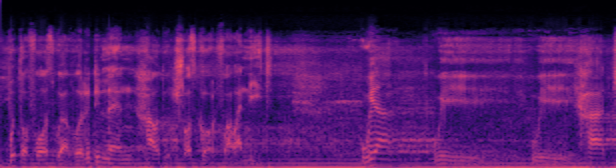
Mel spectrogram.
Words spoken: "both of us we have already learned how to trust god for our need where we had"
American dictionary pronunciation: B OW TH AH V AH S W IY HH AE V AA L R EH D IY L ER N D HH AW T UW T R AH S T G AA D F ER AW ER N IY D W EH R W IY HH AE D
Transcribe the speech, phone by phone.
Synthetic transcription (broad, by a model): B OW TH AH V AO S W IY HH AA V AA L R EH D IY L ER N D HH AW T UW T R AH S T G AA D F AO AW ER N IY D W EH W W IY HH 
